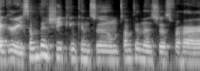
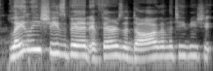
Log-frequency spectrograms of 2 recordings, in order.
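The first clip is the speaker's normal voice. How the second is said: normal talking voice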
